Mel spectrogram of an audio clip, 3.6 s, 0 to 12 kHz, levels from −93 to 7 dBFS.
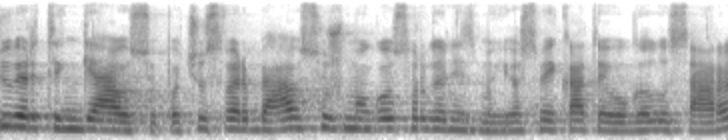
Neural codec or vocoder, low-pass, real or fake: none; 10.8 kHz; real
